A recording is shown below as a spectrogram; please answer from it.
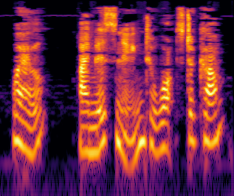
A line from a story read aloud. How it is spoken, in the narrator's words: said, calmly and ironically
